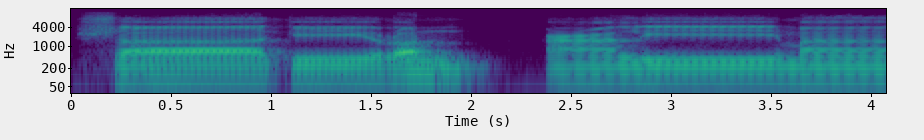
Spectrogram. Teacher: harakat syakiron alima syin fathah Alif Mad Thobi'i panjang dua harakat fathah tanwin bertemu dengan huruf Ain bacaan izhar dibaca jelas lam kasrh Ya Sukun Mad thi'i panjang dua harakat fathah tanwin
